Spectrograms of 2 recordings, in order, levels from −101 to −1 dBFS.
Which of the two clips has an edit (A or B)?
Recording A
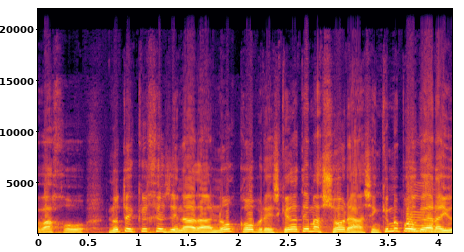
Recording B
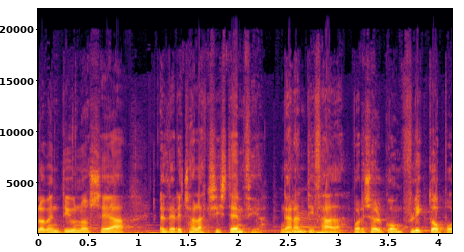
B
